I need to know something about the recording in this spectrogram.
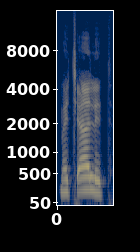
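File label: "machia" locative, Archi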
